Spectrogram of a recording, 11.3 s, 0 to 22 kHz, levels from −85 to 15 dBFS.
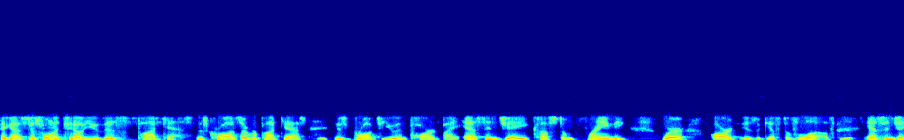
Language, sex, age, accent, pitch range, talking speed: English, male, 60-79, American, 160-215 Hz, 160 wpm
